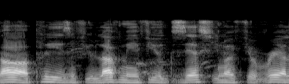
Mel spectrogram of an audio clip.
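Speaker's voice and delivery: acted tearful, crying delivery. Retelling a desperate prayer to God while crying profusely: reenacting a tearful plea. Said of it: "I'm crying profusely".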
